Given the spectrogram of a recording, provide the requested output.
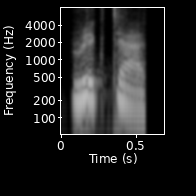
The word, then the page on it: recta: Indian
